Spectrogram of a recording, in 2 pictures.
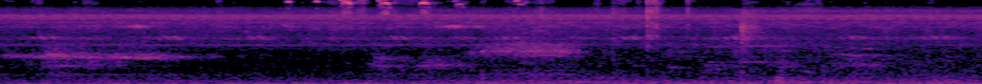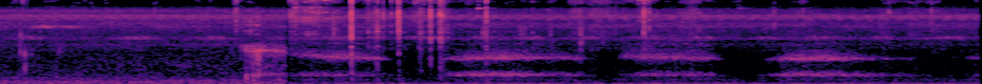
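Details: Stray puppy, retriever-like in looks, that wandered in late at night in Dauin, Negros Oriental, Philippines, and was taken indoors, crying nonstop. Soft tonal whimpers come in short scattered bursts, then four evenly spaced cries near the end, over a steady low hum.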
